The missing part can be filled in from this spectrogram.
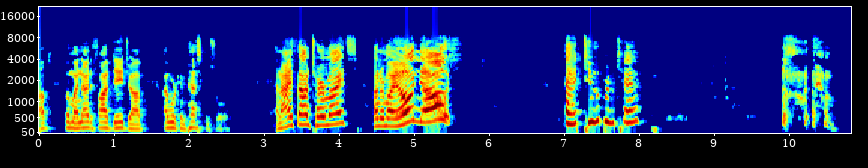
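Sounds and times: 
speech: 0:00.0 - 0:05.6, 0:07.0 - 0:08.3, 0:09.9 - 0:10.7
person clearing throat: 0:09.9 - 0:10.7
person coughing: 0:09.9 - 0:10.7.

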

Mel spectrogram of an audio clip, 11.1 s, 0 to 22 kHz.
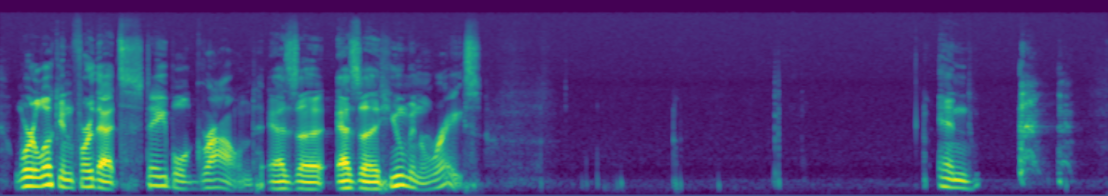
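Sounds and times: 
speech: 0:00.2 - 0:04.9, 0:09.4 - 0:10.4
person breathing: 0:04.8 - 0:05.6
person coughing from chest congestion: 0:10.2 - 0:10.8.

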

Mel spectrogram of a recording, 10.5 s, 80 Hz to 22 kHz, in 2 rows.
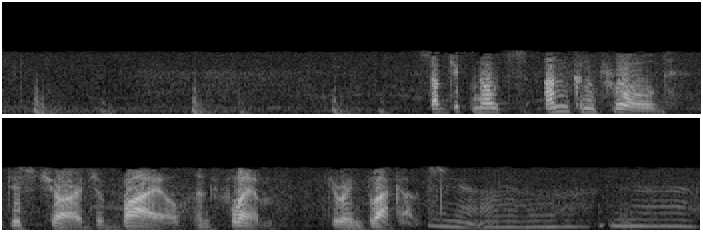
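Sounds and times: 
arrhythmic heartbeat in uneven double beats: 0:00.0 - 0:03.2
faint steady hum: 0:00.0 - 0:10.4
speech: 0:03.2 - 0:10.4.

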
